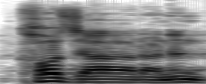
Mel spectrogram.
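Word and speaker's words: 客家: 그래서 이들을 하카라고도 하고 보통화로는 커자라는 발음을 하기도 합니다.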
